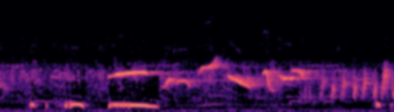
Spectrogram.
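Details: Thai spotted dove used as a decoy and challenged by a wild territorial dove. Two short hooting notes run into a sustained downward-sliding coo. Scattered high whistles and chirps from other birds follow.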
